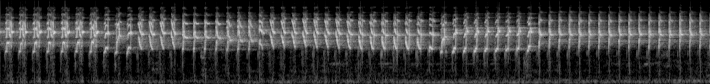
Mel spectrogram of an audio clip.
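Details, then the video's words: Lovebird chatter meant to lift the mood of sluggish lovebirds and get them singing, a loud unbroken stream of rapid scratchy high-pitched chirps in quick regular pulses. "Suara pancingan lovebird, menaikan emosi lovebird Bahan/Antau kurang aktif"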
